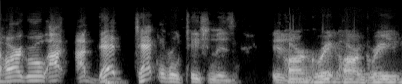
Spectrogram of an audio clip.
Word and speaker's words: Hargrave: Hargrove. Yeah, Hargrove. That tackle rotation is Hargrave, I think it's how you say it. Hargrave.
